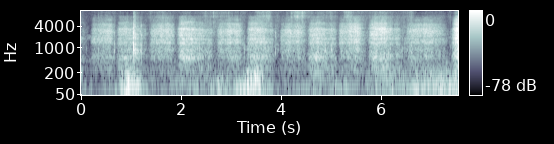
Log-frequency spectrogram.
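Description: A man breathing heavily into the microphone, with loud breaths coming about once a second.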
